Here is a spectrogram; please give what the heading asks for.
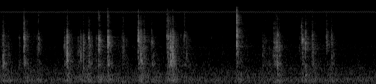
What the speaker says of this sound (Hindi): तो यहाँ पे हम लोग टाइप कर लेते हैं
